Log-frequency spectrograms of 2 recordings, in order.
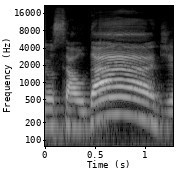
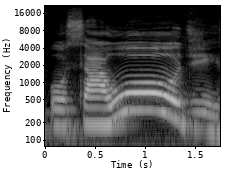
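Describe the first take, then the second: First: Ô saudade called out louder and very slowly, the au in saudade gliding together; called out, drawn out. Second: Ô saúde called out louder, the stressed ú in saúde standing alone. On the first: Teacher contrasting saudade with saúde, slow loud call. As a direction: draw saudade out like a long call across the room. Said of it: "Diferente de". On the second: Teacher demonstrating where the stress falls, loud call. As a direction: call saúde like hailing a friend, landing on the ú. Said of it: "Você faz assim". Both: Shown as a demonstration.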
